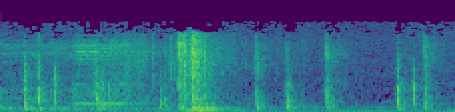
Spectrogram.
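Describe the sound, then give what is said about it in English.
A door of a settlement house is opened and shut with a series of wooden thunks and clicks, including one louder bang near the middle, followed by a few lighter taps and knocks. “Here, we go in this door.”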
